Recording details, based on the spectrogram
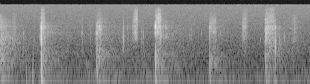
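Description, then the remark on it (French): Footsteps of people walking steadily into the corridor of an apartment, about six evenly spaced steps with crisp heel clicks, fairly quiet, with no voices. “Ils entrent dans un couloir.”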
